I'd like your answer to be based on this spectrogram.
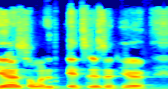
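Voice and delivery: put-on Singaporean accent. Answering a janitor knocking on the cubicle, Singaporean accent. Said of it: "I will use my Singapore voice and say".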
